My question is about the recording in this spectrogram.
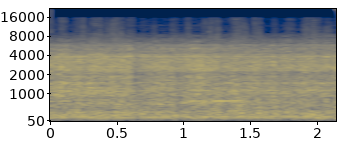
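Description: Engine of a moving vehicle running steadily on the road, loud, with a constant low hum under road and wind noise.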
